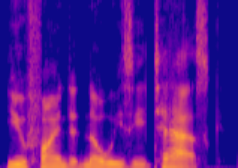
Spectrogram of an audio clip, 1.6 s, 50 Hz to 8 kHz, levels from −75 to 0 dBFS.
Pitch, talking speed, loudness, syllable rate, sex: 115 Hz, 225 wpm, -21 LUFS, 4.8 syllables/s, male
